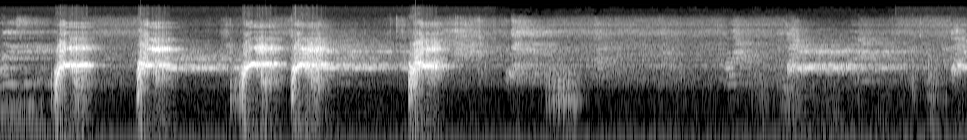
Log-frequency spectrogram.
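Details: Scared Chihuahua puppy giving sharp, high-pitched yappy barks, five in quick succession over the first three seconds, then softer whining tones near the end.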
